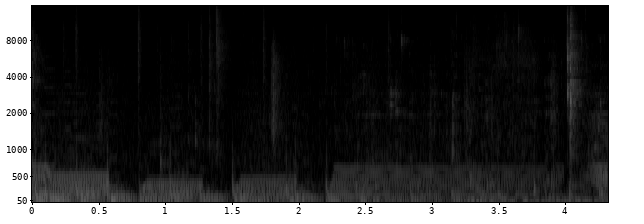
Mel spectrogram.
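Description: Quiet background music of soft held chords over a low bass, with a few faint wet clicks of chewing a mouthful of sushi.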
